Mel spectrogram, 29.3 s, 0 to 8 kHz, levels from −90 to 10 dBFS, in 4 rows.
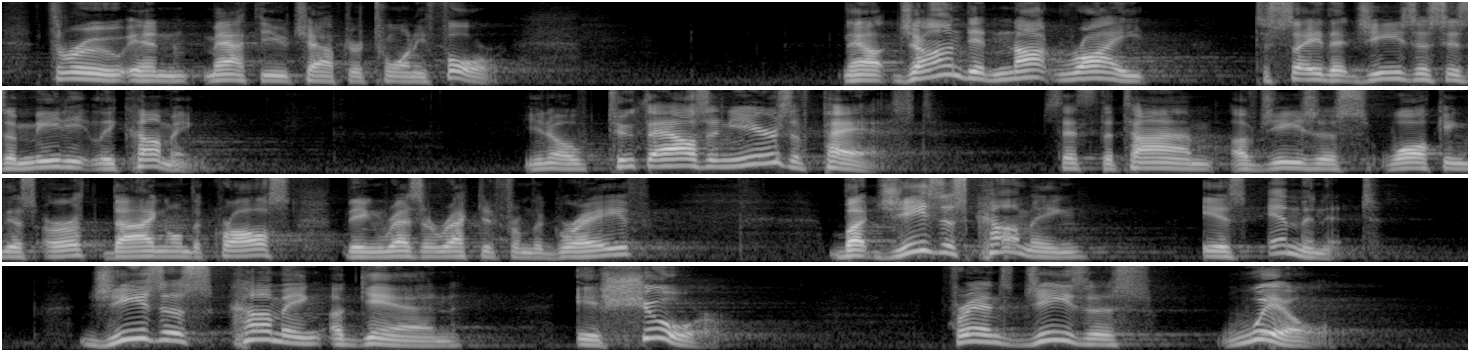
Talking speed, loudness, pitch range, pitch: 110 wpm, -22 LUFS, 130-185 Hz, 145 Hz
